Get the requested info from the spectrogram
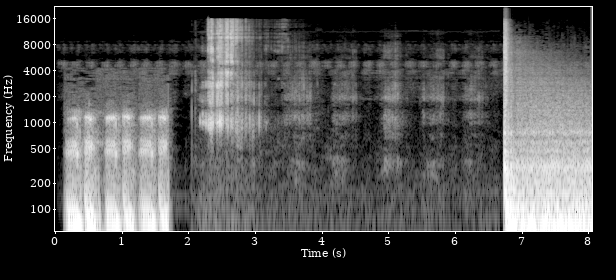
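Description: Edited-in sound effects: four heavy low beats in quick succession, a short noisy swish, then a sudden loud boom near the end that runs on as a rumble.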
